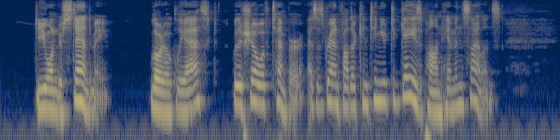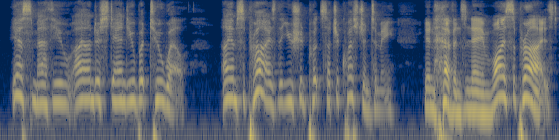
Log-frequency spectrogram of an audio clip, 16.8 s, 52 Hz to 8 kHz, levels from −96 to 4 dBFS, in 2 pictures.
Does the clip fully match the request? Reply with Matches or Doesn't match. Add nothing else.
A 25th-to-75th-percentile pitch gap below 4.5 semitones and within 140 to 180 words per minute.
Doesn't match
